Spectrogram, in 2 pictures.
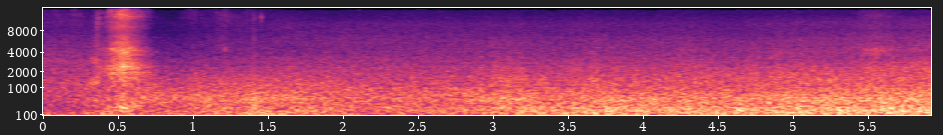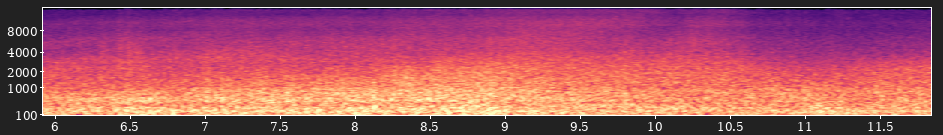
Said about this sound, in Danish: I dag viser Vesterhavet sig ikke fra sin flotteste side. Vandet er en smule mindre gråt end himlen, men bølgerne er der, og derfor er surferne på plads.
